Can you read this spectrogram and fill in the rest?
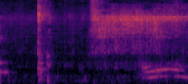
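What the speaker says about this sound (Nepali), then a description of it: "त्यसलाई मैले हल्का भुट्छु" Shredded cabbage, carrot and capsicum lightly fry in a pan for Thakali-style cheesy chowmein, with a spatula clack followed by a steady, close, bright sizzle.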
